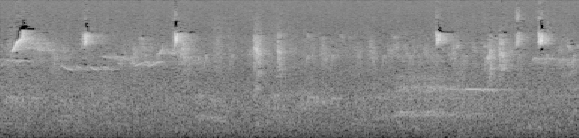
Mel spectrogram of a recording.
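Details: Olive-backed sunbird, a small bird common in the mangrove forest of the Sirinart Rajini centre, giving sharp, very high chips at irregular intervals, about seven over several seconds, over a quiet background hiss.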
